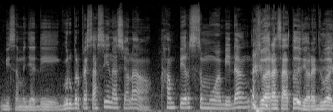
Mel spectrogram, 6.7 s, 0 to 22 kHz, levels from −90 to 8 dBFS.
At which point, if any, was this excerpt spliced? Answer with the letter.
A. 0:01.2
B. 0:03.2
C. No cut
B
